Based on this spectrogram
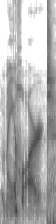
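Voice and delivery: breathless whispered gasp. Real, not acted. Shaken actor whispering to herself after a crying scene.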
